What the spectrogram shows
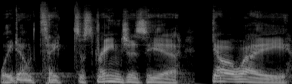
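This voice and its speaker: A man's put-on character voice, raspy and growling, at a fairly slow pace on a very clean recording with a silent background. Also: fairly low pitch for a man. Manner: menacing, growling.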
